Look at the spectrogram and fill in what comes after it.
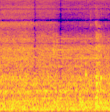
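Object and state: Nothing is struck.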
